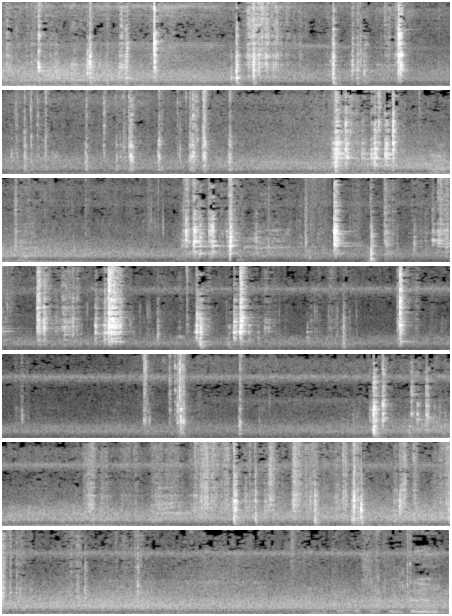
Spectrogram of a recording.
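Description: Scattered metal clinks and knocks of steel jack stands and a small floor jack being set and adjusted under a golf cart, over a steady low hum.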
